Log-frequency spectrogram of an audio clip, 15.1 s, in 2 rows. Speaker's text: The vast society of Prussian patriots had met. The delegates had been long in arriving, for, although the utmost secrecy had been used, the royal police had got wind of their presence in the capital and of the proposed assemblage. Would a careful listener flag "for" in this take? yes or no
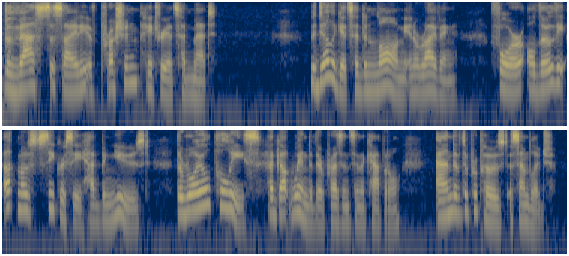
no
